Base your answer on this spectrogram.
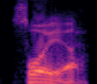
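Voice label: "soya", American English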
